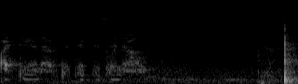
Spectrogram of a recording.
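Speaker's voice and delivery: breathy, hushed, very quiet whisper. Admitting an unpopular opinion about a tv show: whispered. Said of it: "I'm gonna whisper it".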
